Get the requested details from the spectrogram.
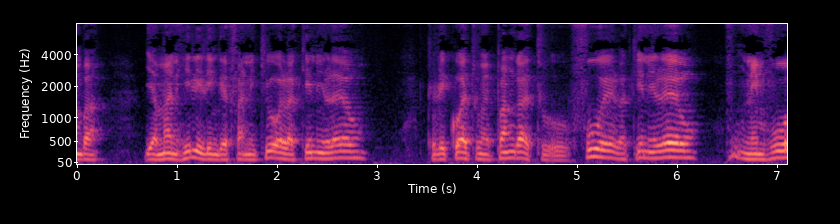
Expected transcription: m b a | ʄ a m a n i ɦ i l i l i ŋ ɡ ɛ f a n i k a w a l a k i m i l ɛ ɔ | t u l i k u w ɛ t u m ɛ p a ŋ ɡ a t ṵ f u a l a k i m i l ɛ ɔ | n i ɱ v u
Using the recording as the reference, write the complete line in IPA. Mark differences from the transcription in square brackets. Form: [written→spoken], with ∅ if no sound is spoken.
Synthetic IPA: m b a | ʄ a m a n i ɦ i l i l i ŋ ɡ ɛ f a n i k [a→i] w a l a k i [m→n] i l ɛ ɔ | t u l i k u w [ɛ→a] t u m ɛ p a ŋ ɡ a t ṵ f u [a→ɛ] l a k i [m→n] i l ɛ ɔ | n i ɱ v u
